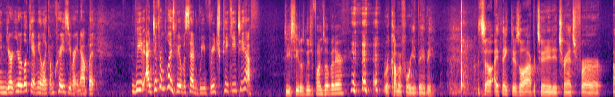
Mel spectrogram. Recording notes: This special episode of Trillions was recorded in front of a live audience as a Bloomberg New Voices event.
